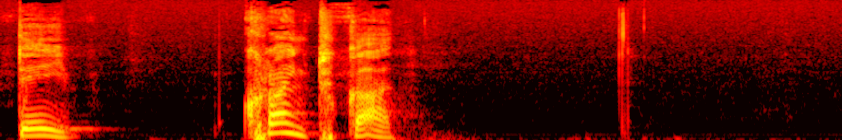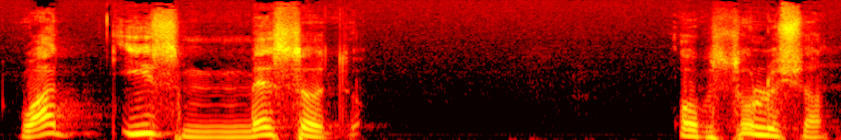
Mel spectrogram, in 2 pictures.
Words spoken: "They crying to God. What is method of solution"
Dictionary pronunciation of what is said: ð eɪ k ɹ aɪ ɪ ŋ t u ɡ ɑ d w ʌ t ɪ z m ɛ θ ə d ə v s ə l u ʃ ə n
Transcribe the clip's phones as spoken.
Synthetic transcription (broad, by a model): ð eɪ k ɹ aɪ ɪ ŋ t u ɡ ɑ d w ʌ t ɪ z m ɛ s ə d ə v s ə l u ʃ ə n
